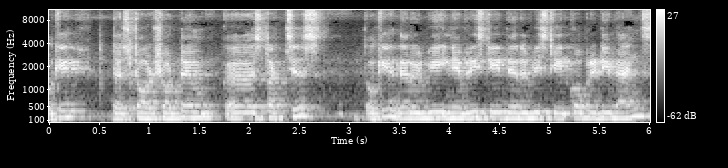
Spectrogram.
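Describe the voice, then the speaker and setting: A man with a Keralan accent speaks at a fairly quick pace, high in pitch with fairly even intonation and very even loudness. Audible room echo and noticeable background noise surround him. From Kerala, India. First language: Malayalam. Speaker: teacher. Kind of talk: lecture. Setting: live online class.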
